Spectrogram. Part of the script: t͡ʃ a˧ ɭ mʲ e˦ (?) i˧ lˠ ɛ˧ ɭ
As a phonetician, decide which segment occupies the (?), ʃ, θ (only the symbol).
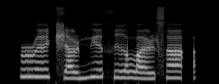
θ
